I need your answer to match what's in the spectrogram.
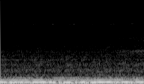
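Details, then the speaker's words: Engine idling right after exhaust manifold and crossover reinstalled, warming up: low idle rumble wavers and stumbles unevenly, running rougher as it warms and dipping when throttle is applied; owner unsure why, perhaps because it hasn't run much. "she's running a little bit rougher it's starting to warm up it's running a little rougher"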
